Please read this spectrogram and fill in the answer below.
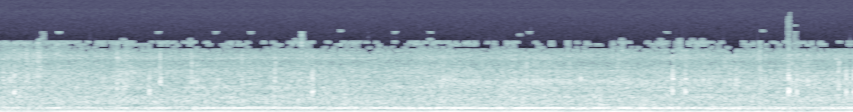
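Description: Steady low drone of a Ford Raptor truck heard from inside its cabin, with engine hum and tyre noise as it crawls along a rough dirt trail at walking pace.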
